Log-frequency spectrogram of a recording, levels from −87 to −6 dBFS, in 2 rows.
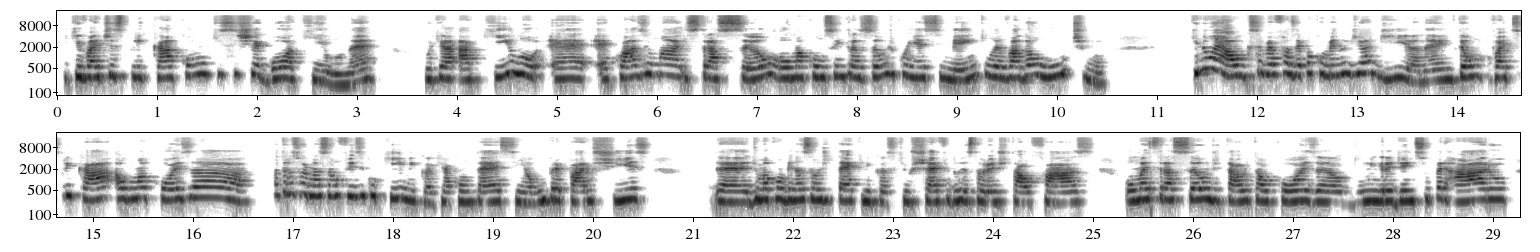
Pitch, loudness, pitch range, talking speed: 265 Hz, -25 LUFS, 245-300 Hz, 170 wpm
